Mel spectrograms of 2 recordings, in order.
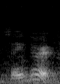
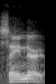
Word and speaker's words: Sainert: Now, why do you say the accent is on the last syllable? He likes it that way. Say nerd. It's like say nurse, only say nerd.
